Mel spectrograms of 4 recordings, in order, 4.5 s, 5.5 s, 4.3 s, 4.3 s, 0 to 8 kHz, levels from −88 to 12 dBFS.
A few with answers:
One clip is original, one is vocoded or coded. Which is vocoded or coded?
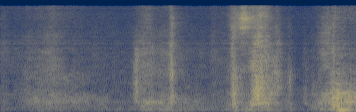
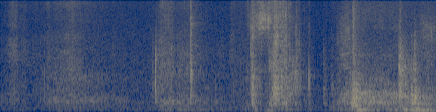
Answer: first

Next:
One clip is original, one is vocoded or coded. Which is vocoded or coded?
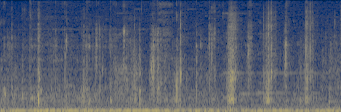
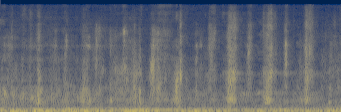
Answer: second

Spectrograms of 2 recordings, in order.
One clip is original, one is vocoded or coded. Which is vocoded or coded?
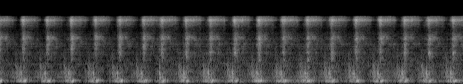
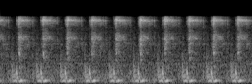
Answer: first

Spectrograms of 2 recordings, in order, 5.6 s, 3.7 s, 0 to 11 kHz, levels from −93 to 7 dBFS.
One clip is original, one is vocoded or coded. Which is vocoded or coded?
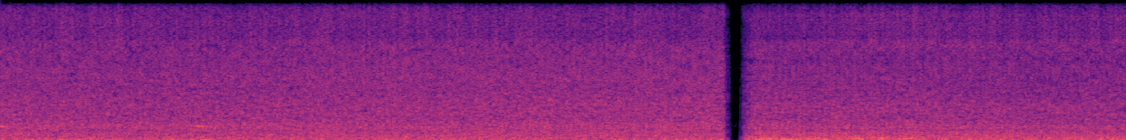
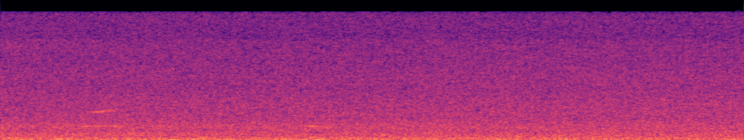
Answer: first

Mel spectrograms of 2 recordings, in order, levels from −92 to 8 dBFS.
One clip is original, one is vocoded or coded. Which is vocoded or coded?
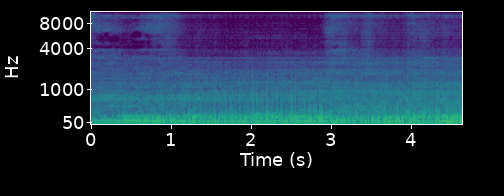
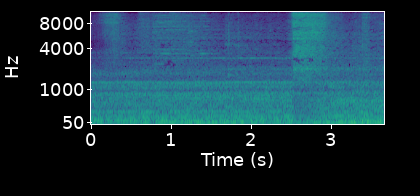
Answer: first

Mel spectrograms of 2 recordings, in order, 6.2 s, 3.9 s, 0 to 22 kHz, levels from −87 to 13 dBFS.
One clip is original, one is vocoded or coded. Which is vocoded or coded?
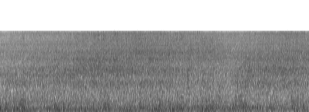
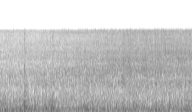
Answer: second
